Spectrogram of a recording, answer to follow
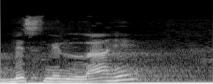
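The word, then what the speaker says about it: بسم الله: Pertama adalah lafaz bismillahi, yaitu lafaz Allah yang didahului harakat kasrah itu dibaca dengan berbunyi A. Hukum bacanya adalah tarqiq, dibaca dengan bacaan tipis, bismillah.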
